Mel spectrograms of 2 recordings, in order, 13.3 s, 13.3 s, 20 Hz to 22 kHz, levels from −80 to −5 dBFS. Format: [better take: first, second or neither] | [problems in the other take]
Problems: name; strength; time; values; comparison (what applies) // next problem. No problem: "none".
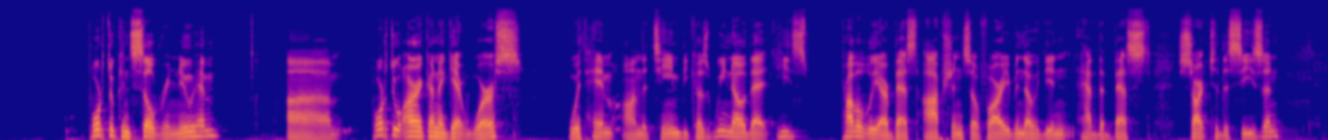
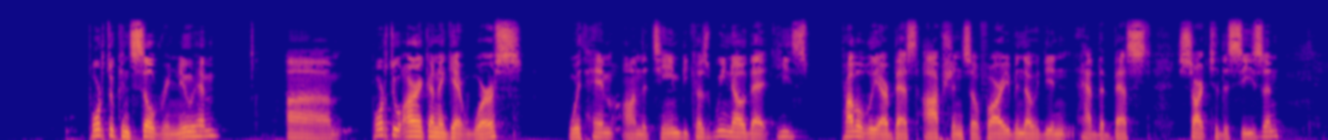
first | garbled, watery; badly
